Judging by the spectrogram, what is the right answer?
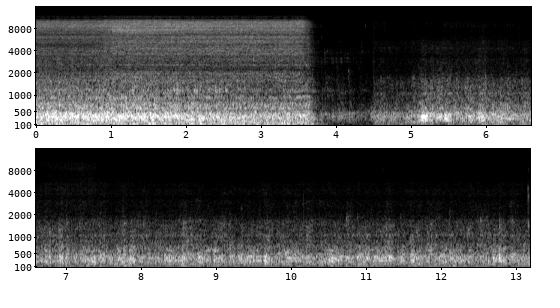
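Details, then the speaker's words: Washer, customer complaint of no water entering: water valve fills with a steady rush, the pressure switch is satisfied, then the valve shuts off cleanly and goes quiet. Fill and valve shut-off work normally. "water's entering into washing machine pressure switch has been satisfied water revolve is turn on again due to pressure switch"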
